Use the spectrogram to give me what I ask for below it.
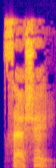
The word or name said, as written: sashay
